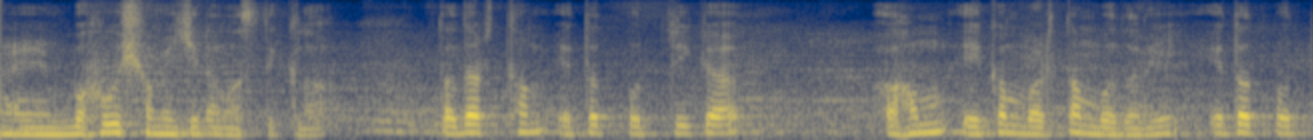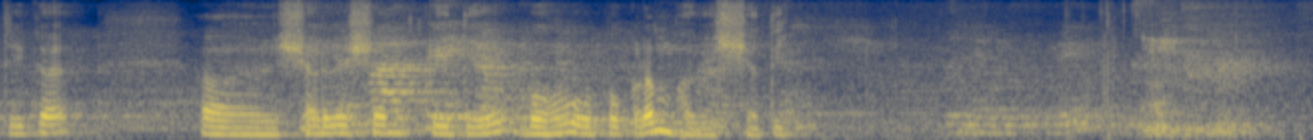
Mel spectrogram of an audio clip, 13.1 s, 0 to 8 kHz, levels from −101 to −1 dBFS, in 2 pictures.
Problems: constant background noise, continuous background conversations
